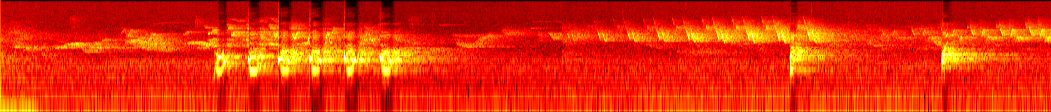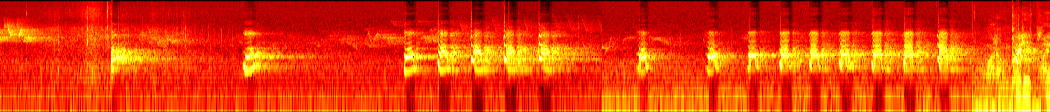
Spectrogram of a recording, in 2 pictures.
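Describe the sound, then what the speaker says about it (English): Wild turkeys gobbling outdoors in New York State during a spring hunt, a series of loud, rattling calls in repeated bursts across the woods, some close and some farther off, with no talking. "So hopefully the next spot we'll hear something gobble."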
